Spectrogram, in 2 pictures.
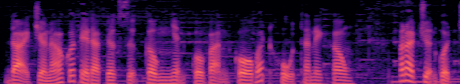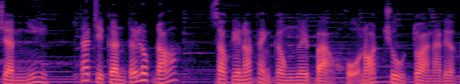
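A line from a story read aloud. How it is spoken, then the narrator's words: Smiling. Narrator (Vietnamese): Thanh Diên Tịnh mỉm cười nói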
